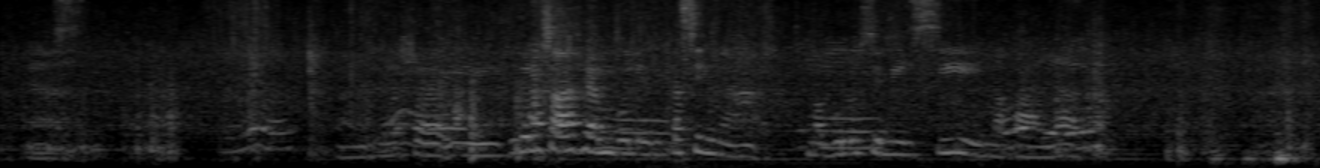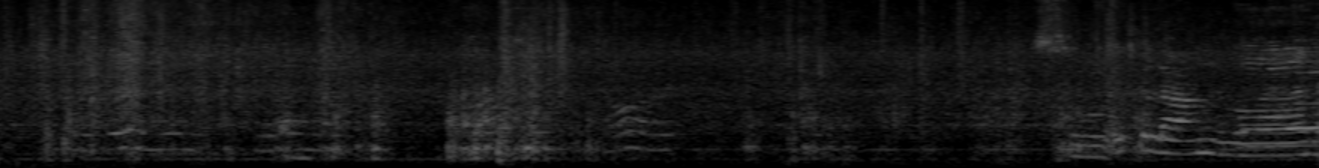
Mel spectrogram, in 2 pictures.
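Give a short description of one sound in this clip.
A woman talks casually nearby.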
